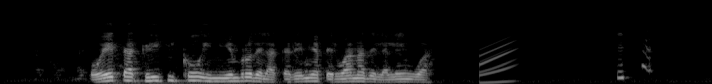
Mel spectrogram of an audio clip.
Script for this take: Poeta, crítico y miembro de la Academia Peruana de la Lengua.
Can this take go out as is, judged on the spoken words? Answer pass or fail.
pass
